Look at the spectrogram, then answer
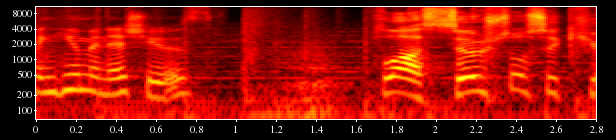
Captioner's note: air whooshing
